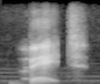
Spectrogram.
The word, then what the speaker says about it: Bet: under the second letter, you've got Bet, which with no dot in the middle is pronounced like a V, so V. And with the dot in the middle, it's pronounced like a B, so B.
